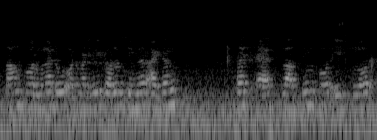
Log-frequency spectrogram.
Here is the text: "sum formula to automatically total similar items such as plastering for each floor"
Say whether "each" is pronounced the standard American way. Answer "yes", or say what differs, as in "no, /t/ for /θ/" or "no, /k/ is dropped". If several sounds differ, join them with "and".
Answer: no, /s/ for /tʃ/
